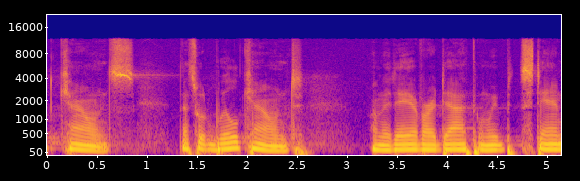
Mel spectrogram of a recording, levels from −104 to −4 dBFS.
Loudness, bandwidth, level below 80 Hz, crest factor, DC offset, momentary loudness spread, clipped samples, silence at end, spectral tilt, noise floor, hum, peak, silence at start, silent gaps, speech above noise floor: -18 LUFS; 12.5 kHz; -30 dBFS; 14 dB; under 0.1%; 8 LU; under 0.1%; 0 s; -6 dB/octave; -48 dBFS; none; -4 dBFS; 0 s; none; 32 dB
